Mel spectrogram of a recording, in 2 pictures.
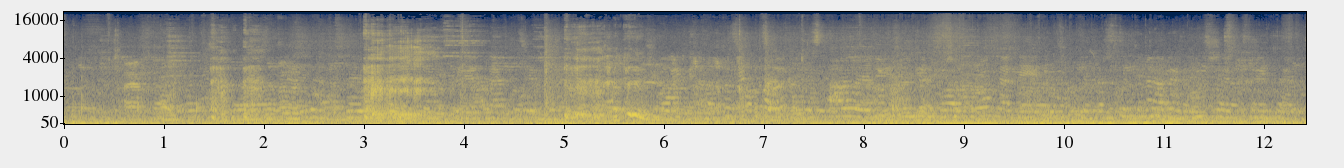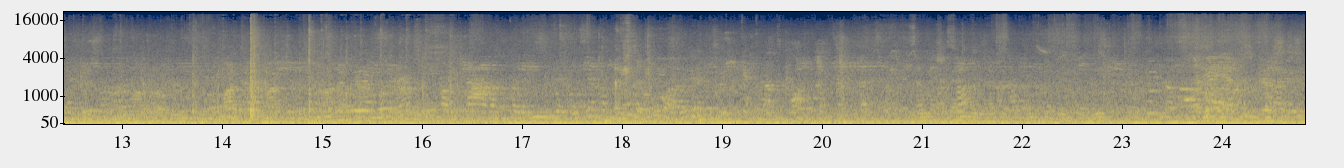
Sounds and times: market activity 0:00.0 - 0:24.8

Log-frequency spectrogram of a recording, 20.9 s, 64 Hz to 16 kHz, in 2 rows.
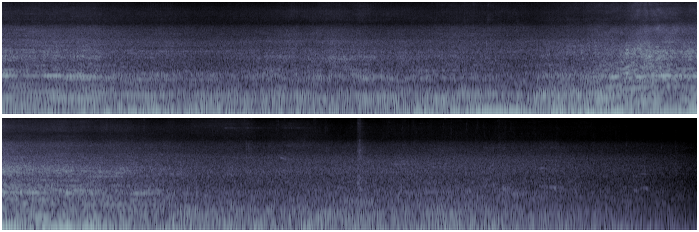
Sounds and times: Walking in the street 0:00.0 - 0:20.8

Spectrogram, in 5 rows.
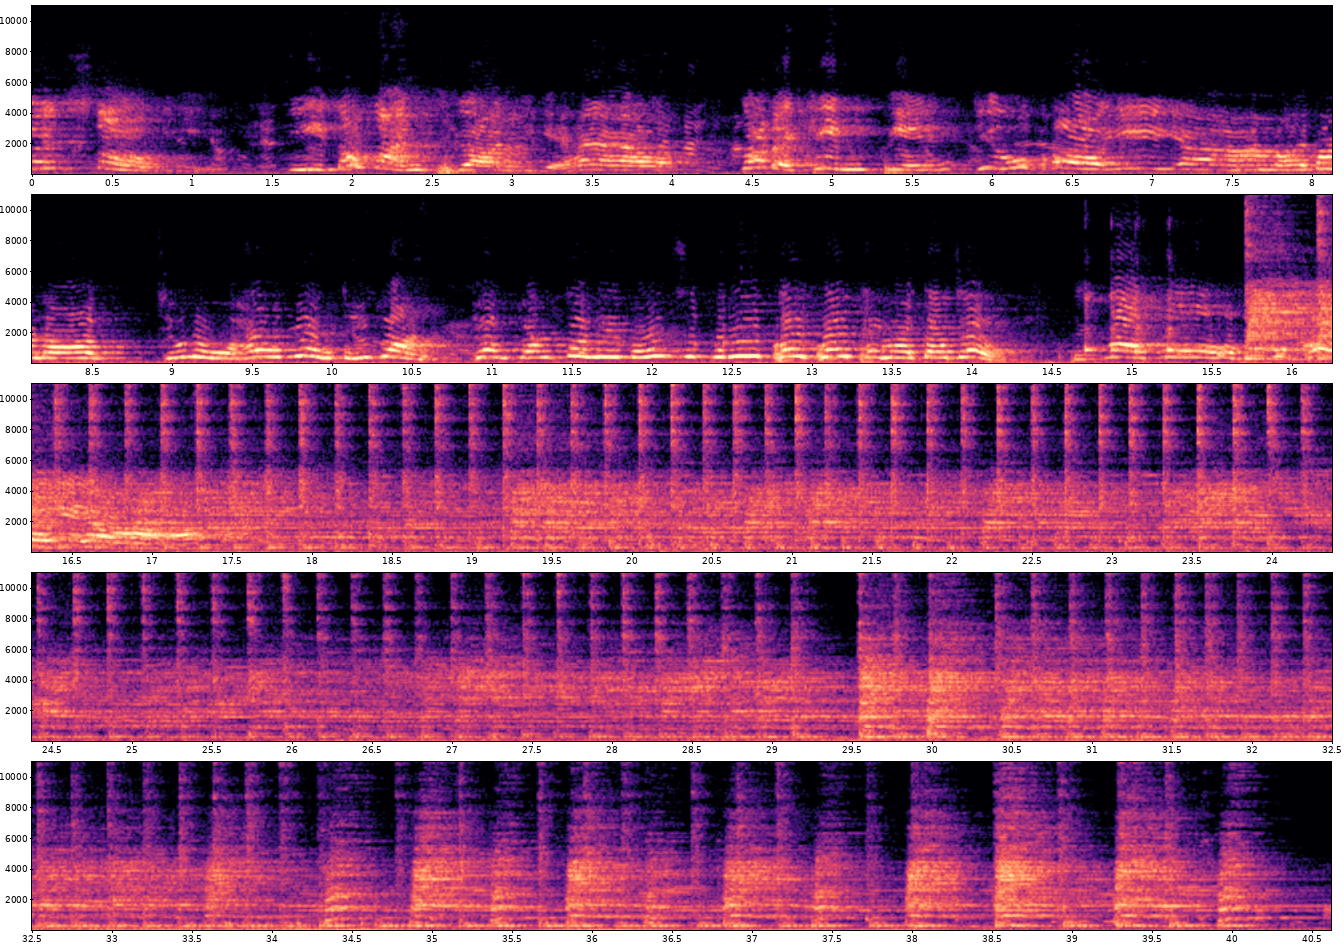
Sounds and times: Hakka Opera 0:15.2 - 0:40.4

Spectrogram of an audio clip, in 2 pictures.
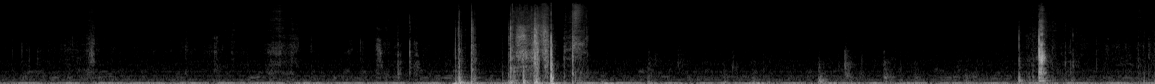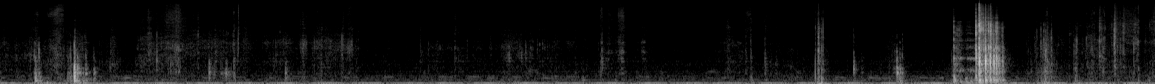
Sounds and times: assembling shade cards 0:02.0 - 0:05.9
assembling shade cards 0:10.2 - 0:18.1
assembling shade cards 0:21.1 - 0:23.1
tying them onto pieces of card 0:21.9 - 0:23.1

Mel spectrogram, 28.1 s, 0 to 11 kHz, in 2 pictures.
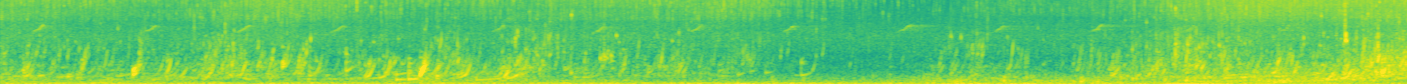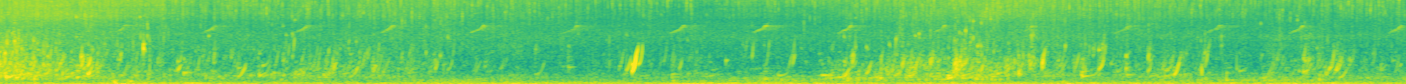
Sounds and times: enormous bubble emanate in a curious ascent 0:00.0 - 0:28.1

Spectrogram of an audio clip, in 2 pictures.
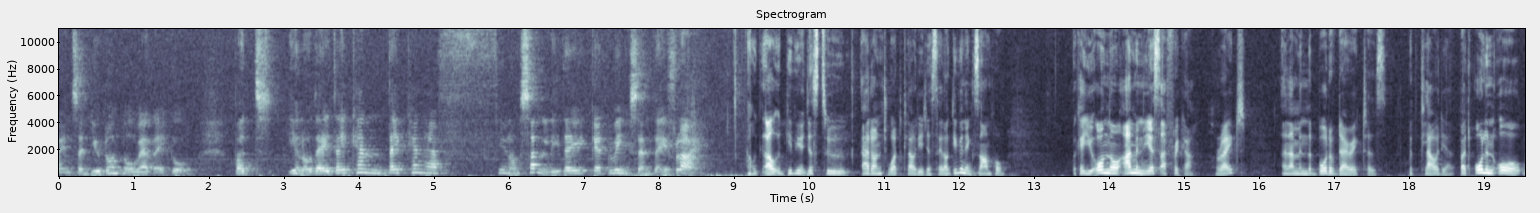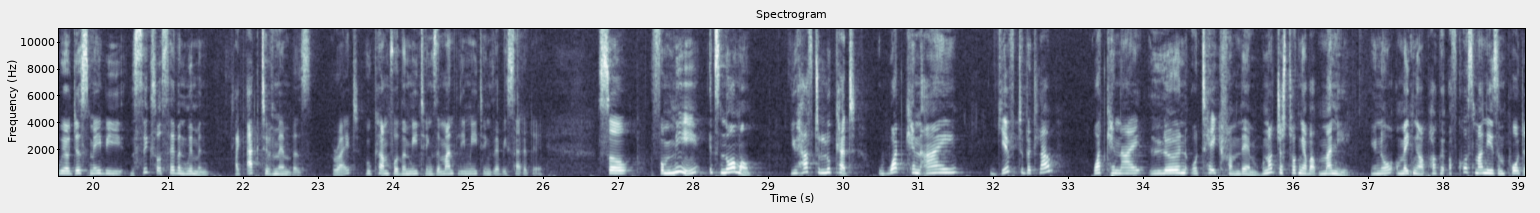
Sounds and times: women’s conversations 0:00.0 - 0:12.6
women’s conversations 0:26.8 - 0:39.1

